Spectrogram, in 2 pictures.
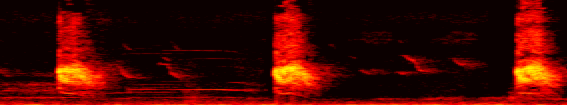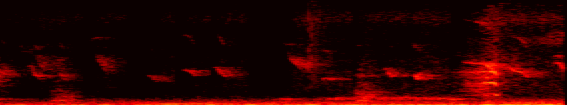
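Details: Long-tailed shrike, a captive bird used as a model for teaching pet birds to sing in the 'toet toet' style: three loud, harsh, buzzy bursts about a second apart, then fainter rasping notes over a low steady hum.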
